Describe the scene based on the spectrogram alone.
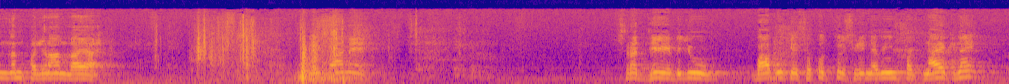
A male giving a speech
